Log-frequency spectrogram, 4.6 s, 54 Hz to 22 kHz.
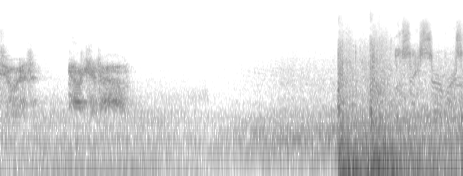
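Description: A Cerberus cannon firing in the video game Mass Effect 3, with a heavy, booming blast that rumbles in near the end, preceded by game dialogue voices and low ambient hum.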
